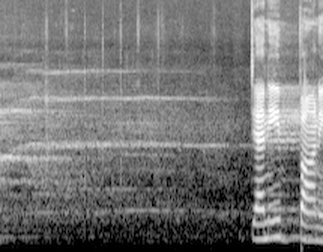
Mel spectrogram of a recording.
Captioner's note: audience cheering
